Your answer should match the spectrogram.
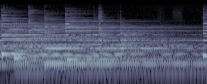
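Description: Plucked string instrument playing a slow lament melody. Notes are plucked over a low held bass note and ring on as they die away, growing quieter near the end.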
